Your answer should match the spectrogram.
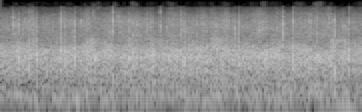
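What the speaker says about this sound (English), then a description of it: "Can we give her a big applause?" Steady applause from a conference crowd at an Arabian horse racing forum in Madrid, continuous clapping filling the space without a break, fairly loud and close.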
